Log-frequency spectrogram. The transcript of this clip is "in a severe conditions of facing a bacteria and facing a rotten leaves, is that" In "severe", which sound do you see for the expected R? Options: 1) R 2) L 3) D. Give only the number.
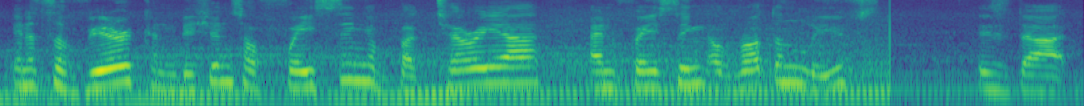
1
